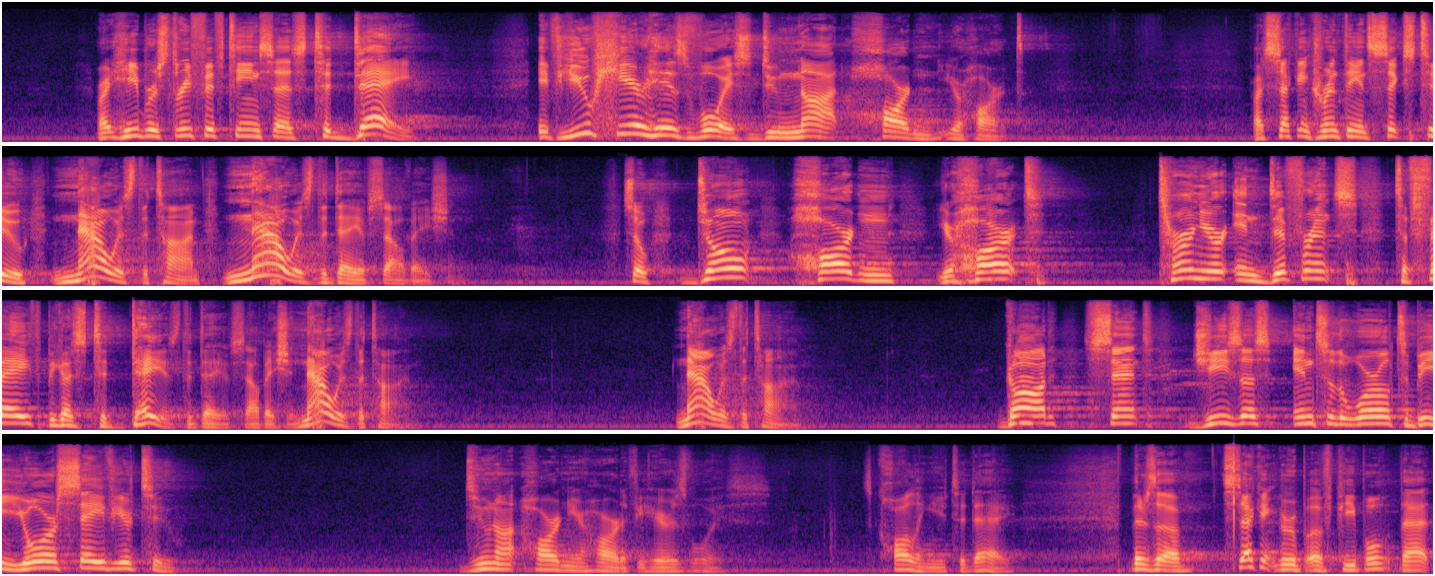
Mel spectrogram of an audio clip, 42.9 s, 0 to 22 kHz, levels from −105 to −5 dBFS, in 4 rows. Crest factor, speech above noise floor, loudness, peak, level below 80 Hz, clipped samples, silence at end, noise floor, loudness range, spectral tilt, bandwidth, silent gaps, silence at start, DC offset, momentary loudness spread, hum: 24 dB; 39 dB; -21 LUFS; 0 dBFS; -64 dBFS; under 0.1%; 0.05 s; -61 dBFS; 9 LU; -3 dB/octave; 16.5 kHz; none; 0.7 s; under 0.1%; 13 LU; none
